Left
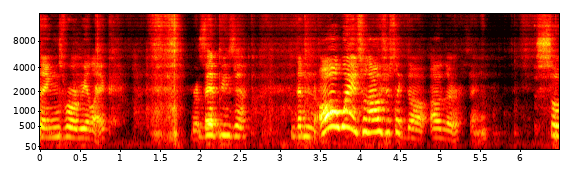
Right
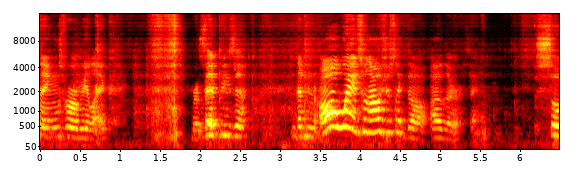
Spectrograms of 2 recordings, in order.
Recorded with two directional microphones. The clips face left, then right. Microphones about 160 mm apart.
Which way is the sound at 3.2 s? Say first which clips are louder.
Left 3 dB; 25° left (ahead or behind).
